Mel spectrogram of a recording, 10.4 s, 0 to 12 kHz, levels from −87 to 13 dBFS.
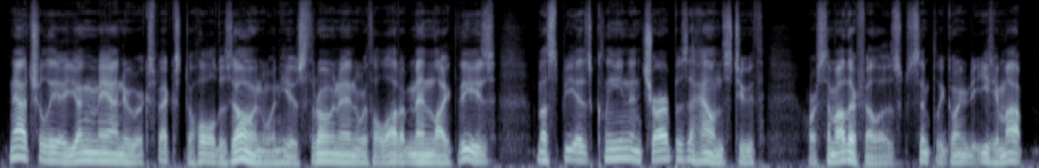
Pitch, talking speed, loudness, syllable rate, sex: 100 Hz, 240 wpm, -18 LUFS, 5.4 syllables/s, male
